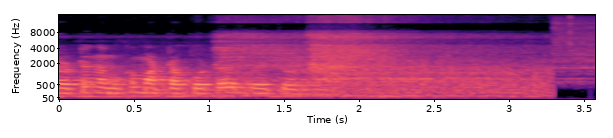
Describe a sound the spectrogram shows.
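Beaten egg sizzles as it is poured into a hot pan.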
